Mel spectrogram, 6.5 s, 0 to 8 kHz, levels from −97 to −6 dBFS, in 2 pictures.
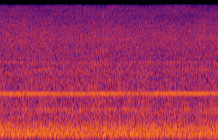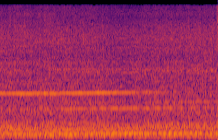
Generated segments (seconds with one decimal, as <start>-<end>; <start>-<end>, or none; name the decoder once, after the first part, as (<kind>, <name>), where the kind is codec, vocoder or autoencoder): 0.0-0.8 (codec, DAC); 1.3-4.1; 5.0-5.5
